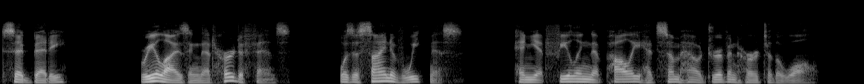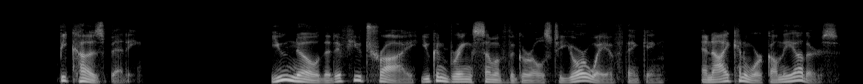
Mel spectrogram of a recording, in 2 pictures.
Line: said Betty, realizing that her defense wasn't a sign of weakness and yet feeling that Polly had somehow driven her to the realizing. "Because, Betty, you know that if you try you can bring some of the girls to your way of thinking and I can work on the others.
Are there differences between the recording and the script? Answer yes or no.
yes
